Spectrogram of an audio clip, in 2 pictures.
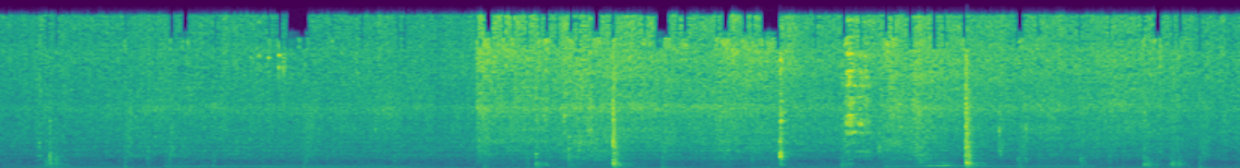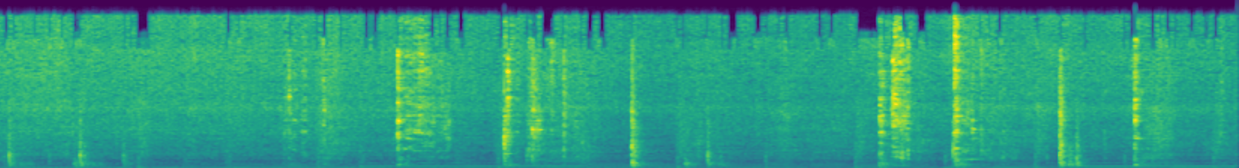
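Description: Dates being stirred into dry mango pickle with spices in a pan over low flame: continuous sizzling frying with repeated scraping and tapping of the spoon against the pan, close and clear.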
